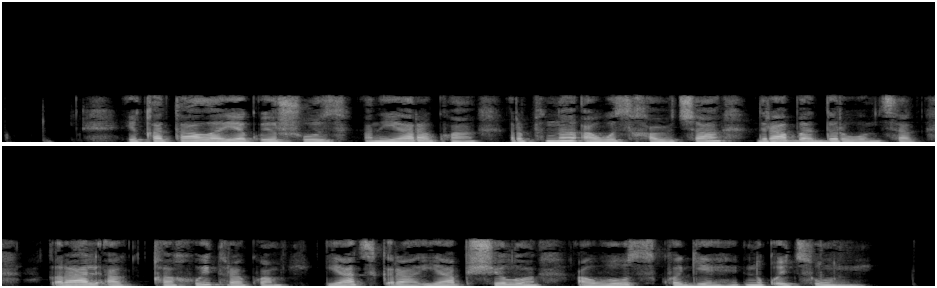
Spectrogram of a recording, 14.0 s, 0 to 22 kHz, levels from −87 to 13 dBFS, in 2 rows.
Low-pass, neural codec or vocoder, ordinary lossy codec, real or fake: 7.2 kHz; none; MP3, 48 kbps; real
